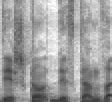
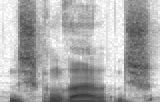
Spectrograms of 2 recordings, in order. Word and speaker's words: descansar: It's not descansar. It's not Italian. It's not descansar. It's not descansar. It's descansar. Descansar. Again, no E.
